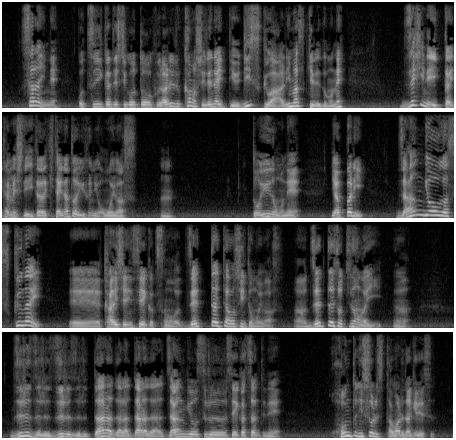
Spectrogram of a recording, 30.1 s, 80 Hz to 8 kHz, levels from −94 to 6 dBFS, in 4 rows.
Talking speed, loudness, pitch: 310 characters per minute, -27 LUFS, 185 Hz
